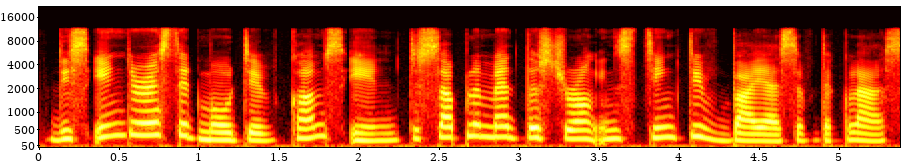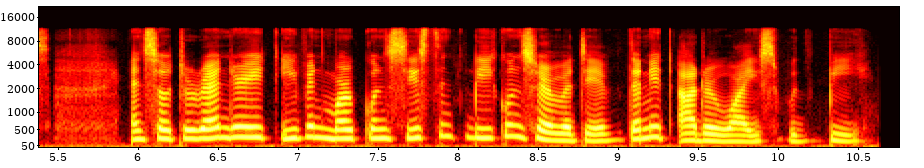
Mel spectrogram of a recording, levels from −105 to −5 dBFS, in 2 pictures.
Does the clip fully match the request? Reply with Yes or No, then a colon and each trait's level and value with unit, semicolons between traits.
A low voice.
No: high, 240 Hz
